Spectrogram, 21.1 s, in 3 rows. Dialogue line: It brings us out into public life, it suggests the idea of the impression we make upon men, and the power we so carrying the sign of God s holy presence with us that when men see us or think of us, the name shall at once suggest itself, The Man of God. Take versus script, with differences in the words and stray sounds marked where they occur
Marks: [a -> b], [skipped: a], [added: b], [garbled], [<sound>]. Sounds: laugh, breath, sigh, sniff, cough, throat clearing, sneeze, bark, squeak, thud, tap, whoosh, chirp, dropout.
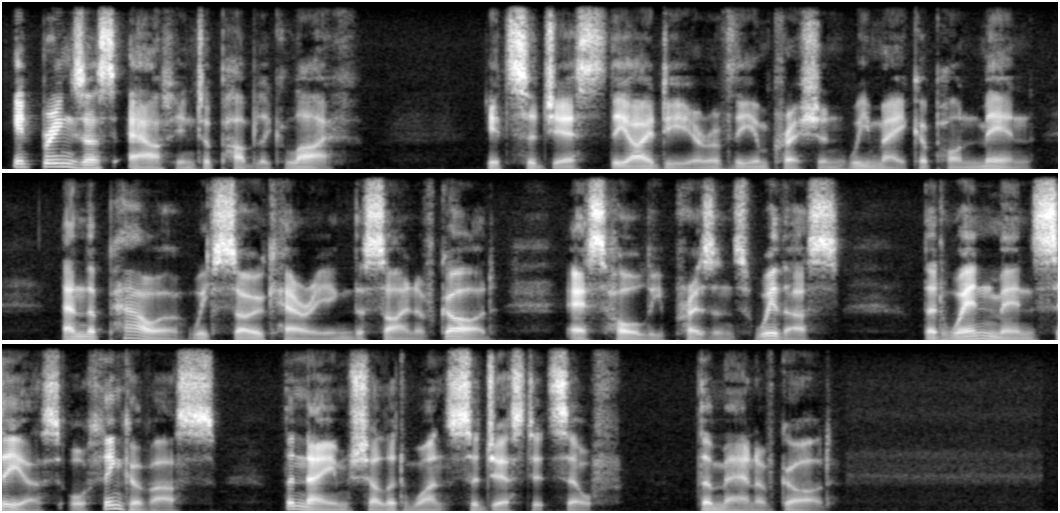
It brings us out into public life, it suggests the idea of the impression we make upon men, and the power we so carrying the sign of God s holy presence with us that when men see us or think of us, the name shall at once suggest itself, The Man of God.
